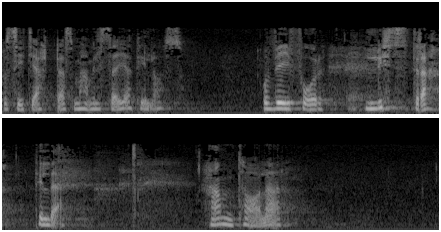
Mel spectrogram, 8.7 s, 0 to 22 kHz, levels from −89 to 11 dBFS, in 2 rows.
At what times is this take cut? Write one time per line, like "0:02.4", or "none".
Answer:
0:06.3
